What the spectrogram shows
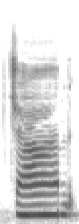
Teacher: जिनका उच्चारण करोगे तो नाक और मुंह दोनों से जो हवा है ना वो निकलेगा, तो वो क्या कहलाएगा, अनुनासिक कहलाएगा। इस प्रकार से जो चांद वाला जो आएगा ना, जैसे देखो उच्चारण करो तो नाक से भी आ रहा है, अगर नाक बंद करके देखो, ये जो उदाहरण दिया उसको, अजीब सा आ रहा है ना, नाक से भी उसका हवा निकलता है, ठीक है।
